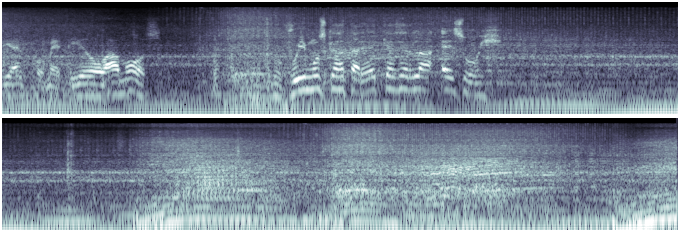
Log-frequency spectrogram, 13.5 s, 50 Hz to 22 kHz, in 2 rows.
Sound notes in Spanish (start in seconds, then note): 8.5 Sonido del carro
